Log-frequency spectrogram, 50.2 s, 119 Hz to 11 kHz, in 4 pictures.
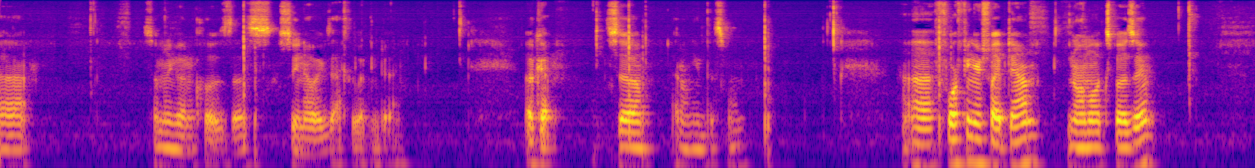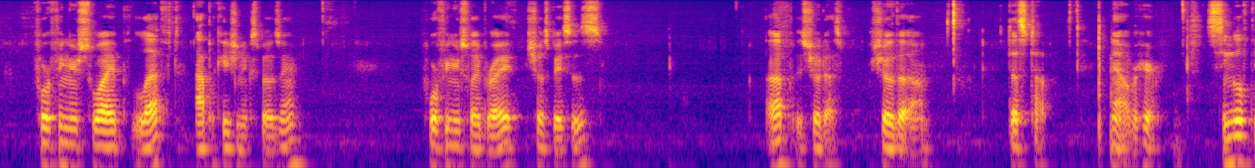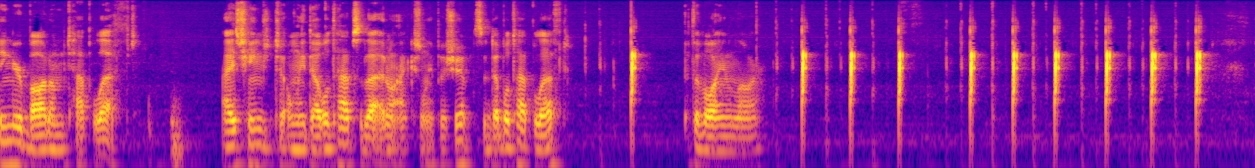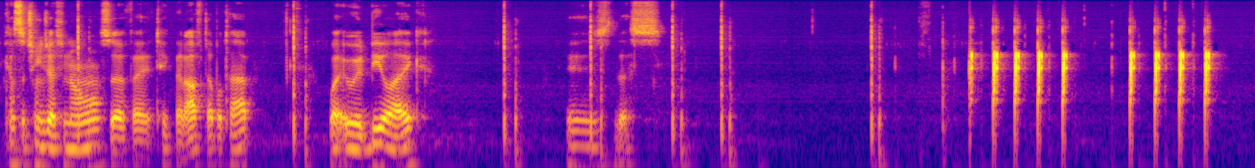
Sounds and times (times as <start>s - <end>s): Speech: 0.0s - 0.4s, 1.4s - 4.1s, 5.2s - 7.6s, 9.0s - 11.6s, 12.9s - 15.7s, 16.8s - 18.7s, 20.2s - 26.6s, 27.3s - 30.8s, 32.0s - 32.8s, 37.7s - 40.2s, 41.0s - 42.0s, 43.3s - 44.4s.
